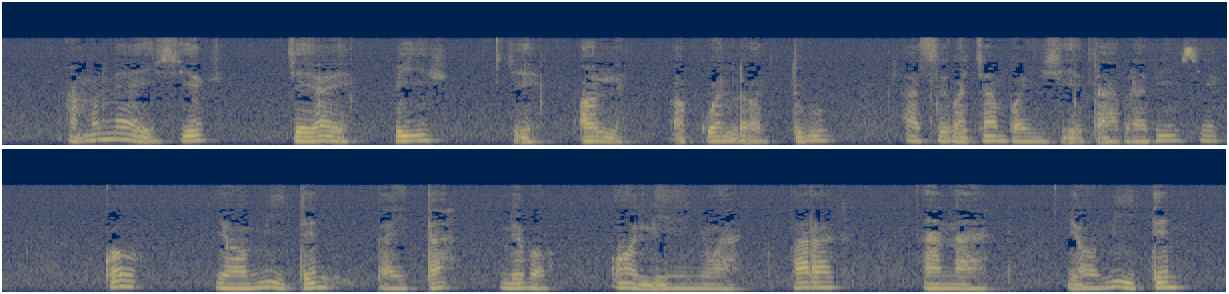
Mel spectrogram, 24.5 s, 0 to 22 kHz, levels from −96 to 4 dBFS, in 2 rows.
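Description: From start to finish, the speech has likely passed through low-delay AAC compression, the AAC-ELD format used for video calls, at a bitrate low enough to cause heavy damage, which fits roughly 16 kbps. With so few bits, it cannot code the pitch harmonics cleanly, so noise fills the gaps between them and the voice sounds rough and grainy. Nothing survives above 7.8 kHz, leaving the top end dull and cut off.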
